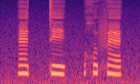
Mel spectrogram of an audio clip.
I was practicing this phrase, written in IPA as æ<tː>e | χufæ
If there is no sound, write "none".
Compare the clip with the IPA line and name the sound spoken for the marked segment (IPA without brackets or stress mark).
tː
